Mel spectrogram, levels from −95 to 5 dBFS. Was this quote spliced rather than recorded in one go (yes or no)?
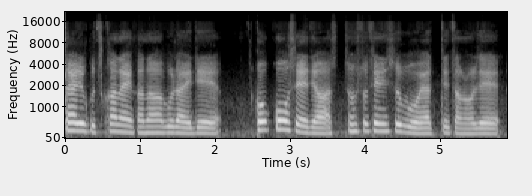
no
